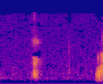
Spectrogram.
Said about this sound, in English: All right, coffee sip, and then we're going to continue with Austin.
